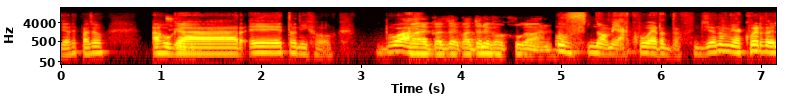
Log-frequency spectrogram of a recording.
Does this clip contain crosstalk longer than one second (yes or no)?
no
